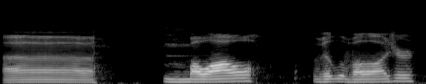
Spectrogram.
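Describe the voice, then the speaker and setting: A man with a mid-pitched voice talks casually over a board game, sometimes reading out the rules and story text. He is blunt and swears freely. The sound is dry and a little dull, with a lo-fi muffle. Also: steady tone, extremely slow, clear, resonant tone, no room sound. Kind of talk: casual game table chat, some read-aloud narration.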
